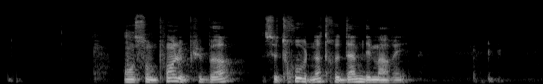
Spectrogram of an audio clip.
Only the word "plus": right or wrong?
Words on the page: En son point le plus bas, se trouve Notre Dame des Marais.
right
